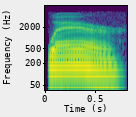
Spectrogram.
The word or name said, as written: weir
